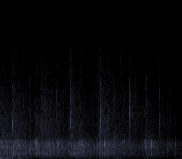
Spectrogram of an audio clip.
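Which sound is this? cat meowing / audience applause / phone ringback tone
audience applause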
